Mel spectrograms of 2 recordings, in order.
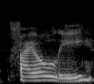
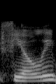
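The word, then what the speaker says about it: Filoli: is working with uh fioli i guess i always pronounced it fioli but i think the correct pronounced nation is fioli they fioli has a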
